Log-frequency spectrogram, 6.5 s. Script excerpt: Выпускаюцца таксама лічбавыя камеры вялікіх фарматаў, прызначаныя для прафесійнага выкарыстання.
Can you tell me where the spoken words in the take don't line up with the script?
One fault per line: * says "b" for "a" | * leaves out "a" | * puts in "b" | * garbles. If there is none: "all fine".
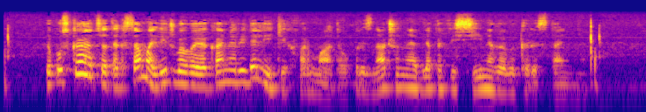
all fine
